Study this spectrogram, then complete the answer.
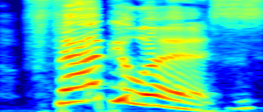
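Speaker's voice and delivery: shrill, very high feminine cry at full volume. Imitating a father's habitual exclamation: imitating dad's feminine "fabulous!". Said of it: "He would do it just like that".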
